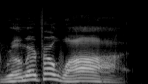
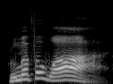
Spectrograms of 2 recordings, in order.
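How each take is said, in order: First: Slow, drawn-out challenge; mock indignant question. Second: Raised, emphatic challenge; louder mock indignation. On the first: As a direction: stretch the question out in mock disbelief. Mimicking Lisa's indignant challenge, first take. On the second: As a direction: push the question up in mock outrage. Mimicking Lisa's indignant challenge, second take.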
